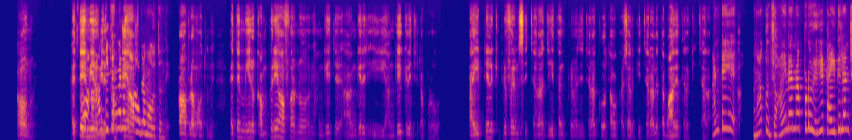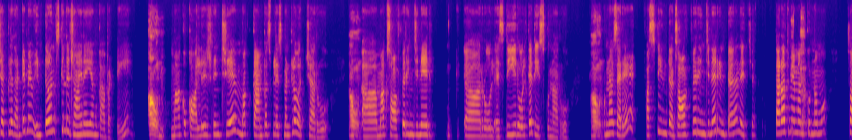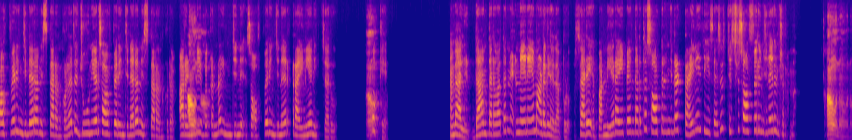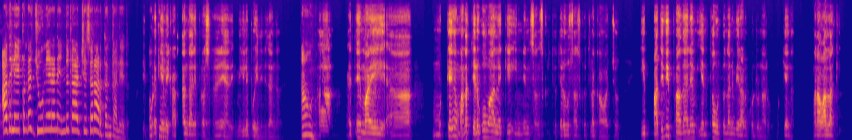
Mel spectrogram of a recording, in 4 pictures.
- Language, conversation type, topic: Telugu, podcast, ఉద్యోగ హోదా మీకు ఎంత ప్రాముఖ్యంగా ఉంటుంది?
- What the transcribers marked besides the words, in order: in English: "సో"; in English: "కంపెనీ"; in English: "ప్రాబ్లమ్"; in English: "ప్రాబ్లమ్"; in English: "కంపెనీ ఆఫర్‌ను"; in English: "టైటిల్‌కి ప్రిఫరెన్స్"; in English: "ప్రిఫరెన్స్"; in English: "గ్రోత్"; other background noise; in English: "జాయిన్"; in English: "టైటిల్"; in English: "ఇంటర్న్స్"; in English: "జాయిన్"; in English: "కాలేజ్"; in English: "క్యాంపస్ ప్లేస్మెంట్‌లో"; in English: "సాఫ్ట్‌వేర్ ఇంజినీర్"; in English: "రోల్ ఎస్‌డిఈ రోల్‌కే"; in English: "ఫస్ట్ ఇంటర్న్, సాఫ్ట్‌వేర్ ఇంజినీర్ ఇంటర్న్"; in English: "సాఫ్ట్‌వేర్ ఇంజినీర్"; in English: "జూనియర్ సాఫ్ట్‌వేర్ ఇంజనీర్"; in English: "సాఫ్ట్‌వేర్ ఇంజినీర్ ట్రైనీ"; in English: "వాలిడ్"; in English: "వన్ ఇయర్"; in English: "సాఫ్ట్‌వేర్ ఇంజినీర్ ట్రైనీ"; in English: "జస్ట్ సాఫ్ట్‌వేర్ ఇంజినీర్"; in English: "జూనియర్"; in English: "యాడ్"; in English: "ఇండియన్"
